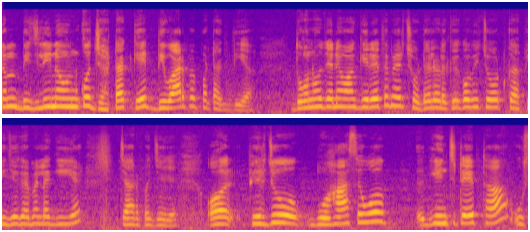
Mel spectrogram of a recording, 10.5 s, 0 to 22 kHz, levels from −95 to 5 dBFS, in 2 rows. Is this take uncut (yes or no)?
yes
